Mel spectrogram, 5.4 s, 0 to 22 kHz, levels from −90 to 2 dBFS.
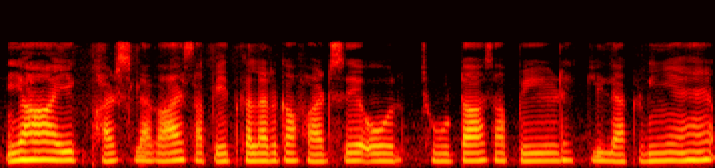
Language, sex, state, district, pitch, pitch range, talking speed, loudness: Hindi, female, Goa, North and South Goa, 185 Hz, 180-195 Hz, 190 wpm, -31 LUFS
